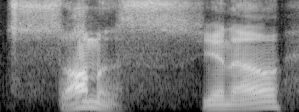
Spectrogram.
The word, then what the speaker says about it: Samus: Melee, when you pick her as a character, the announcer pretty clearly says Samus. And so I was like, all right, that's how you say it.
